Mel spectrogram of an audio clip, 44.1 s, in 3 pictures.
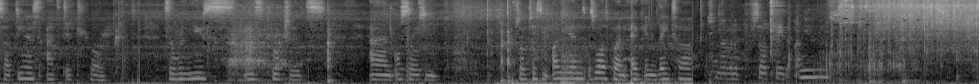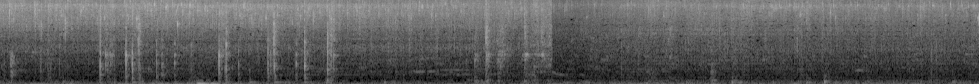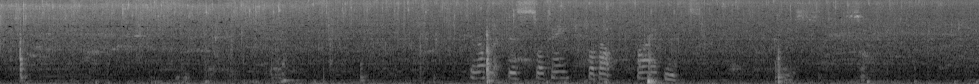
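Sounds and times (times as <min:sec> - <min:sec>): utensil scraping a pan: 0:03.2 - 0:04.8, 0:21.8 - 0:23.0
onions sizzling in a pan: 0:12.0 - 0:44.0.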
